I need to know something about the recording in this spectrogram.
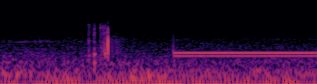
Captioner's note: dial tone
